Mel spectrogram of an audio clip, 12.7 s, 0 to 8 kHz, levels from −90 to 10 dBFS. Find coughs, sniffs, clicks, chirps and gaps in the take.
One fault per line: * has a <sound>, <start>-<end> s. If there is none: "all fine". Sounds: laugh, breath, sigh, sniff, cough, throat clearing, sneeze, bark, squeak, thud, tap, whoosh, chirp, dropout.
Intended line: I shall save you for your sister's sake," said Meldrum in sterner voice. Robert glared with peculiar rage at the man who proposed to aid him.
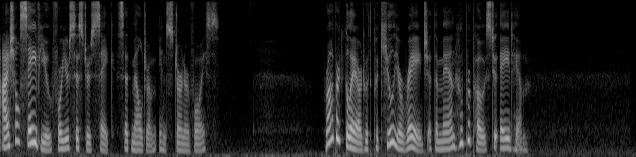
all fine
